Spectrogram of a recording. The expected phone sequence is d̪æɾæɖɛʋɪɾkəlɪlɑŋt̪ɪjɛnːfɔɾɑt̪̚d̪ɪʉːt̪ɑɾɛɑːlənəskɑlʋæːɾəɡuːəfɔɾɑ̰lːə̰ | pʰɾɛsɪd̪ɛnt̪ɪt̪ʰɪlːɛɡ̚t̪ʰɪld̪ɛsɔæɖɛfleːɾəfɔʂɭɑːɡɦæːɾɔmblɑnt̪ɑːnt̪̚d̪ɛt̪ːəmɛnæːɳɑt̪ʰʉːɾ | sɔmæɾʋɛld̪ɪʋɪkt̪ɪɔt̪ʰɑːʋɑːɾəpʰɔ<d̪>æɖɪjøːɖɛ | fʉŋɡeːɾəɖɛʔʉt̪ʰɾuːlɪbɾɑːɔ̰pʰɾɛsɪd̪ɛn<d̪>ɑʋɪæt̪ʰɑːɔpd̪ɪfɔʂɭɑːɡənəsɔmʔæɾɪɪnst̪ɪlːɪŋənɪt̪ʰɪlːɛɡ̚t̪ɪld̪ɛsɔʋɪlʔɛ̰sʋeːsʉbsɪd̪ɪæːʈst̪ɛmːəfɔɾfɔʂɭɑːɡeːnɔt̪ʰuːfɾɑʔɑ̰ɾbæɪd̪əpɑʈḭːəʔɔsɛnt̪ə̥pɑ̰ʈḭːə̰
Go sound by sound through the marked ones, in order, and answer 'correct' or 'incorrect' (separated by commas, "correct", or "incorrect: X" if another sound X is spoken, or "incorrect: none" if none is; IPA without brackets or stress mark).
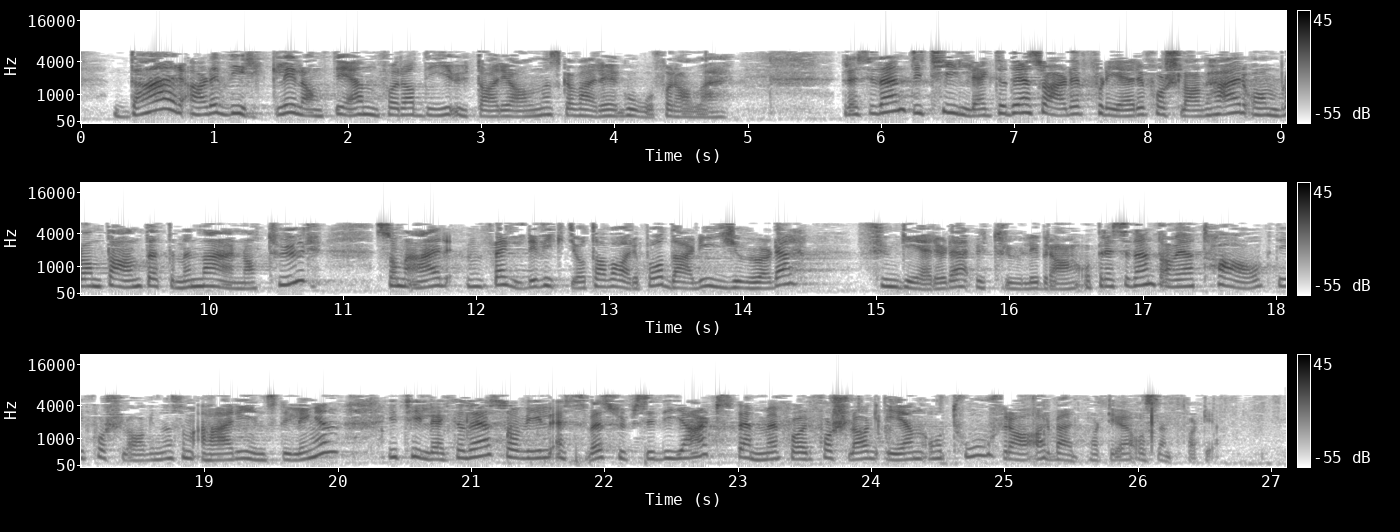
correct, incorrect: t̪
